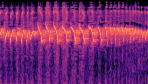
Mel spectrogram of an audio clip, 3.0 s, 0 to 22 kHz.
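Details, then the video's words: White-rumped shama training song for captive birds, 2024: a rapid series of sharp, buzzy notes repeated about three times a second, each sweeping slightly, continuing evenly throughout without other sounds. "MASTERAN MURAY BATU 2024"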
